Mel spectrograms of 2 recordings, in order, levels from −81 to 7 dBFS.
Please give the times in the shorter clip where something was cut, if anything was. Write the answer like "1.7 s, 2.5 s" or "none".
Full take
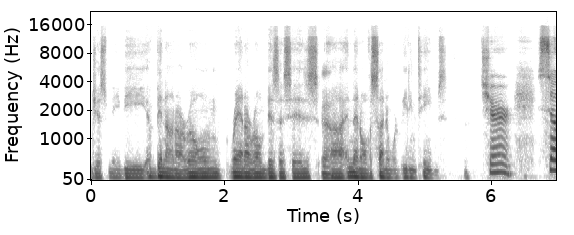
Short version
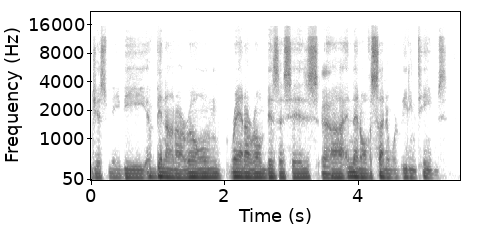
none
